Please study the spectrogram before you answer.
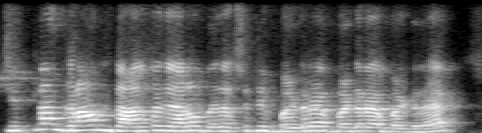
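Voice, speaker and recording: Teaching an online science class in Hindi sprinkled with English terms, a man walks through the material step by step and repeats key phrases. His voice is very high, sharp and rapid-fire, and the sound is lo-fi.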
